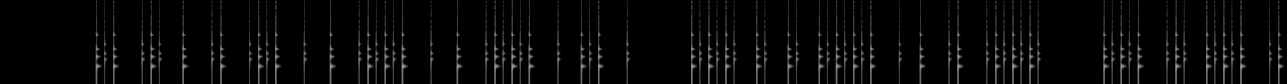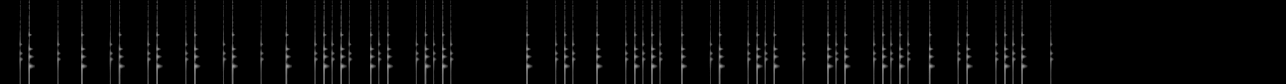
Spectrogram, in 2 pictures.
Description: Morse code, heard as a telegraph sounder, hand-sent with a paddle, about 14 wpm. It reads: RQXXA SEEV7 F20DL NDQLQ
